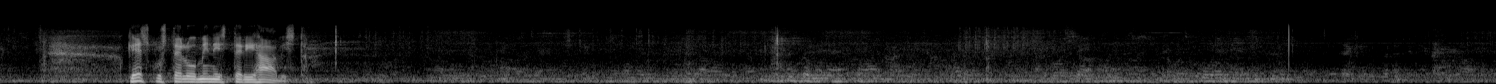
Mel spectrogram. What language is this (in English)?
Finnish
